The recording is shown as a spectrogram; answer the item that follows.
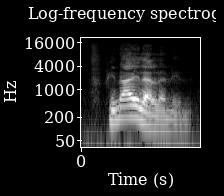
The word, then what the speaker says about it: phenylalanine: And then phenylalanine, but you have already given P to proline. So phenylalanine, the as if the pronunciation is starts with phenyl. Phenyl means as if you are starting with F.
